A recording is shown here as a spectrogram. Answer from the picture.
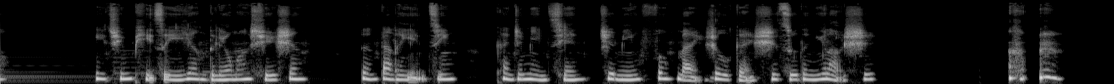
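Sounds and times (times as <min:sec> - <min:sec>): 
speech: 0:01.0 - 0:08.8, 0:10.1 - 0:10.7
woman coughing lightly: 0:10.1 - 0:10.7.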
